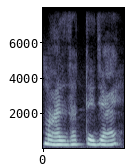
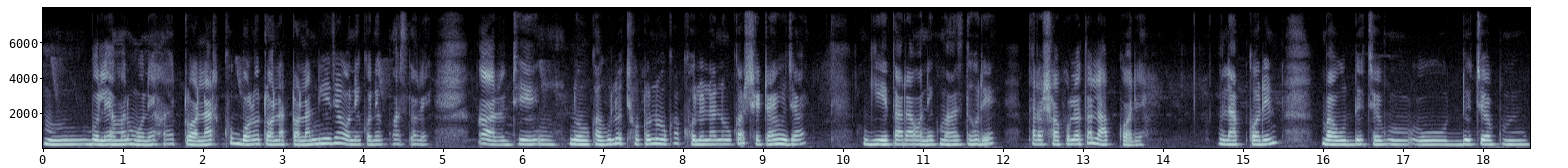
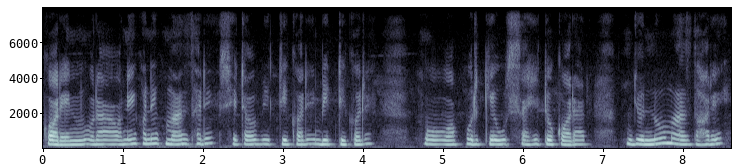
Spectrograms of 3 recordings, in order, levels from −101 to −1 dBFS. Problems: background sounds at intervals, background conversations at intervals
